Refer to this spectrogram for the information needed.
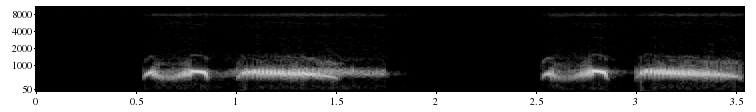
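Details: Red collared dove whose crisp voice, called mersik, made it the target bird that was caught: two separate cooing phrases, each a short rolling note followed by a longer, purring low coo, about two seconds apart.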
